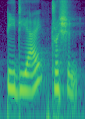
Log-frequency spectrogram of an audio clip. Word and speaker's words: paediatrician: को बोला जाता है पीडियाट्रिशियन। अब मैंने यहाँ पर बच्चों के पा इसलिए बोला है क्योंकि पीडियाट्रिशियन की स्पेलिंग शुरुआत ही होती है PA से, जबकि इसे हम प्रोनाउंस करते हैं PDI यानी पीडियाट्रिशियन।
